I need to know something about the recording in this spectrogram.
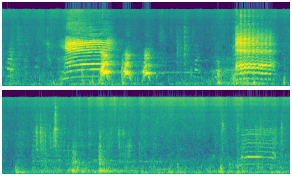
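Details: Sheep bleating for their feed during daily chores on a sheep farm: two strong, wavering bleats in the first five seconds, then quieter shuffling and a softer bleat near the end.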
